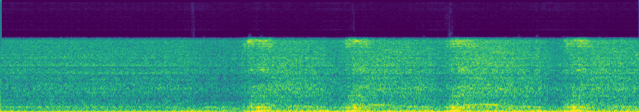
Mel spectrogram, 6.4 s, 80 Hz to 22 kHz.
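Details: 1987 Toyota 4Runner, high-mileage reman engine, cold start first thing in the morning, clutch in, throttle blips: deep, lumpy idle stumbling about once a second with uneven surges, still misfiring after 3 minutes. Cause: cheap head gasket leaked coolant, cracking the aftermarket head and fouling plugs.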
